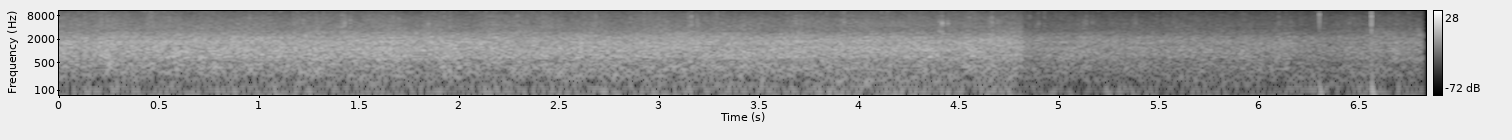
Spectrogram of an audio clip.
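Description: Audience applauding: dense, even clapping that thins out to lighter clapping about five seconds in.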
